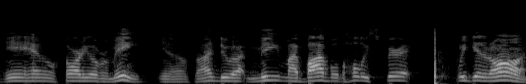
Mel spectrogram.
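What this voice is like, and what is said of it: Weak put-on redneck accent. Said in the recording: “that's kind of a redneck accent. And I'm not a good redneck”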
